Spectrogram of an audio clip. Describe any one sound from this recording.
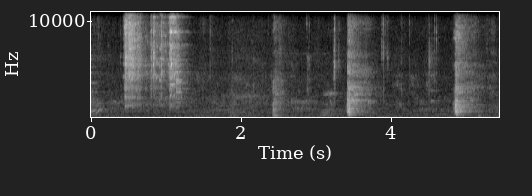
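A metal spoon clinks and scrapes against a ceramic bowl.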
